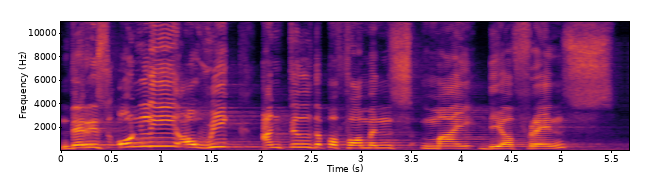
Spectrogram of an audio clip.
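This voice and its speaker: A man with an Indian accent playing a fiery, imperious theatre director in a declamatory stage reading, pausing dramatically and stressing key words. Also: extremely high pitch, fairly bright tone, faint music behind, full character voice. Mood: stern, outraged. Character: fiery, imperious male theatre director haranguing his actors. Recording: reverberant hall.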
